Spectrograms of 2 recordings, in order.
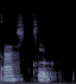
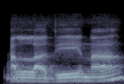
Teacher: dzal kasrah ya sukun mad thobi'i panjang dua harakat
